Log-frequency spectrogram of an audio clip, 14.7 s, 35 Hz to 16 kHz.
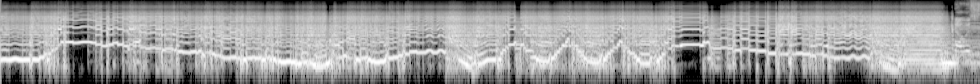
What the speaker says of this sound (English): The lead gain is kind of cool because it goes up to 22, which is definitely more gain than you'll ever need for any kind of shredding you can imagine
